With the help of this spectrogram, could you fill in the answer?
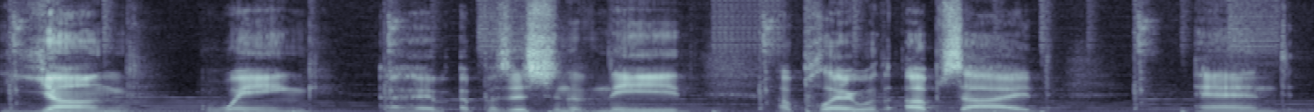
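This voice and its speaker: A young man with a very low, raspy voice, hoarse from a lingering cold, hosts a sports podcast. He talks in an emphatic, frustrated way, thinking out loud as he goes. Faint music plays softly behind him. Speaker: podcast host. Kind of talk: sports opinion commentary.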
